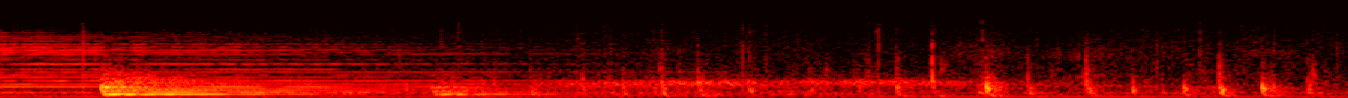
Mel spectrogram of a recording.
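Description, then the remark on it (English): Horse hooves clip-clop in a steady, fairly quick rhythm, following a brief sustained tonal sound at the start; no one speaks. “They're rumbling in the ground. It's like a lot of horses or distant thunder.”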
